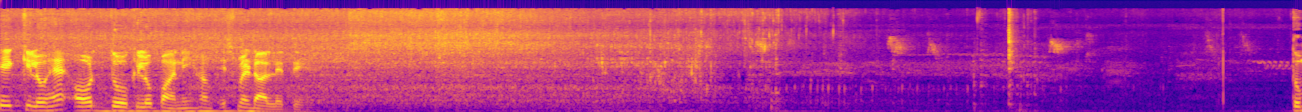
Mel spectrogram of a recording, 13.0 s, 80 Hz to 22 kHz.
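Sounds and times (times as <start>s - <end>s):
water pouring into metal pan: 0.0s - 8.7s.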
